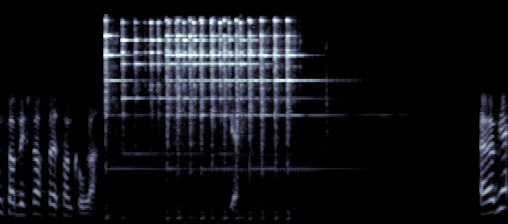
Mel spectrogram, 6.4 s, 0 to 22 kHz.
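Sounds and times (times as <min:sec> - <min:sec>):
speech: 0:00.0 - 0:01.4, 0:02.9 - 0:03.2, 0:06.0 - 0:06.3
bell ringing: 0:01.4 - 0:06.3.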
